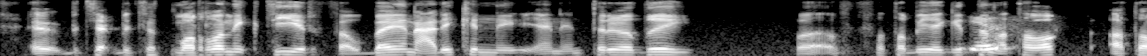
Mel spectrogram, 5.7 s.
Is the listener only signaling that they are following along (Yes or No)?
Yes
